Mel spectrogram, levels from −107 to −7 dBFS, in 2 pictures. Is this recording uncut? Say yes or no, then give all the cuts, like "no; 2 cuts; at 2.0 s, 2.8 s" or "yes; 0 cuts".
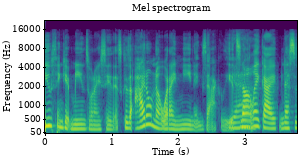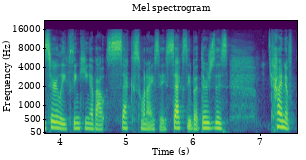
no; 1 cut; at 3.5 s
